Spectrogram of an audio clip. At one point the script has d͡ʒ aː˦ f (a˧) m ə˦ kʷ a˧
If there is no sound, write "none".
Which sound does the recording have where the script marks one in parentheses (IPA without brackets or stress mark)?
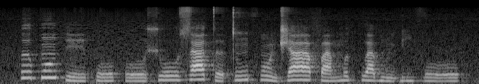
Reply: a˧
